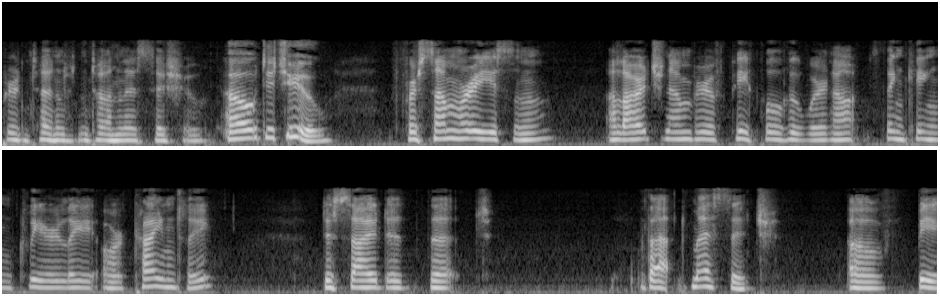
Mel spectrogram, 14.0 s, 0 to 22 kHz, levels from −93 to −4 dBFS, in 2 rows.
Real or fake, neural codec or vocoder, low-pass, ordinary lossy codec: fake; codec, 16 kHz, 8 kbps, FunCodec, trained on LibriTTS, 25 frames a second; 7.2 kHz; MP3, 48 kbps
